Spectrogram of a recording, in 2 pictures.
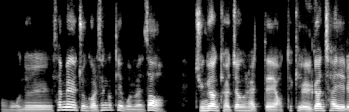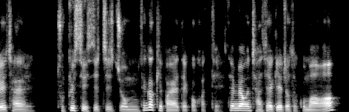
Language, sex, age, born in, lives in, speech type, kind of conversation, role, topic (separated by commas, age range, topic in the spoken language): Korean, male, 40-44, South Korea, South Korea, read, expert-assistant, asker, 연인끼리 중요한 결정을 할 때 어떻게 의견 차이를 잘 해결할 수 있을까요?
